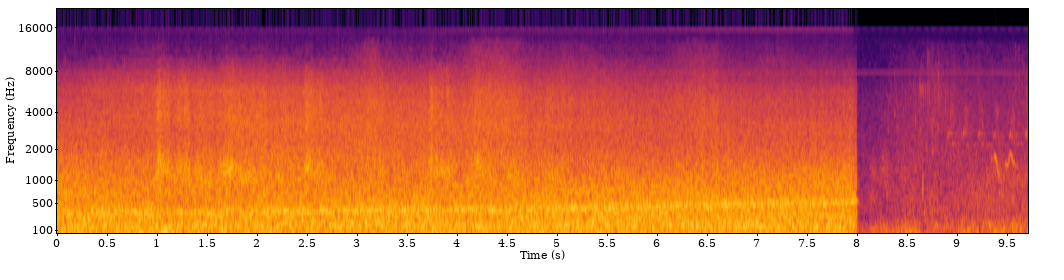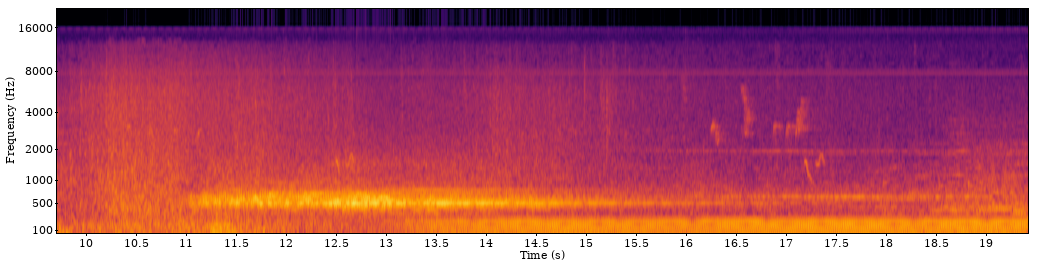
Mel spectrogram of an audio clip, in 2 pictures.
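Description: Strong wind and rough sea noise, loud and steady, cutting off abruptly about eight seconds in. After that, a slow music drone fades in: a held mid-pitched note, then steady low tones beneath it.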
